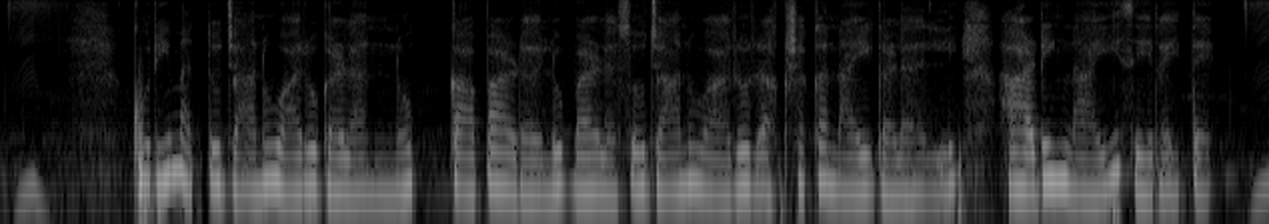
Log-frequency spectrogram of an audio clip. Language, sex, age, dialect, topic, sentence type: Kannada, female, 18-24, Mysore Kannada, agriculture, statement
